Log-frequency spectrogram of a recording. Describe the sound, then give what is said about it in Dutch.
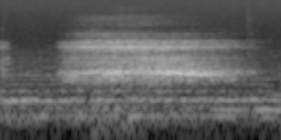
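A voice imitates an eerie sigh: one long, breathy exhale of about a second and a half that swells, holds with a hollow, airy tone, then fades away. “En eh, ja, echt ongeveer een vijf minuten later of zo, hoorde ik hetzelfde gezucht. Ik zal hem straks nog eens nadoen, voor het extra detail.”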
